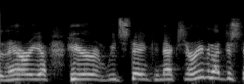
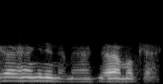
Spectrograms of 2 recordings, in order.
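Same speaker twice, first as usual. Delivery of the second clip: low, mumbled mock sigh of a tired traveler; a touch of defeated traveler; mock weary reply; 7 semitones lower, 3 dB quieter than usual. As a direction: lower and drag it like you're worn out. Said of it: "I'm not like".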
